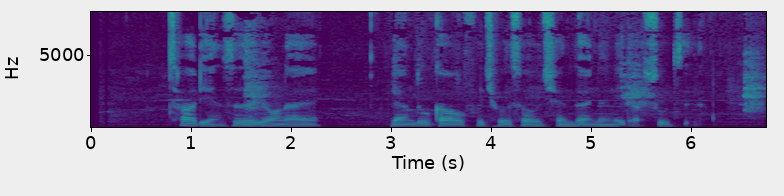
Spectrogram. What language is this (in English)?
Chinese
